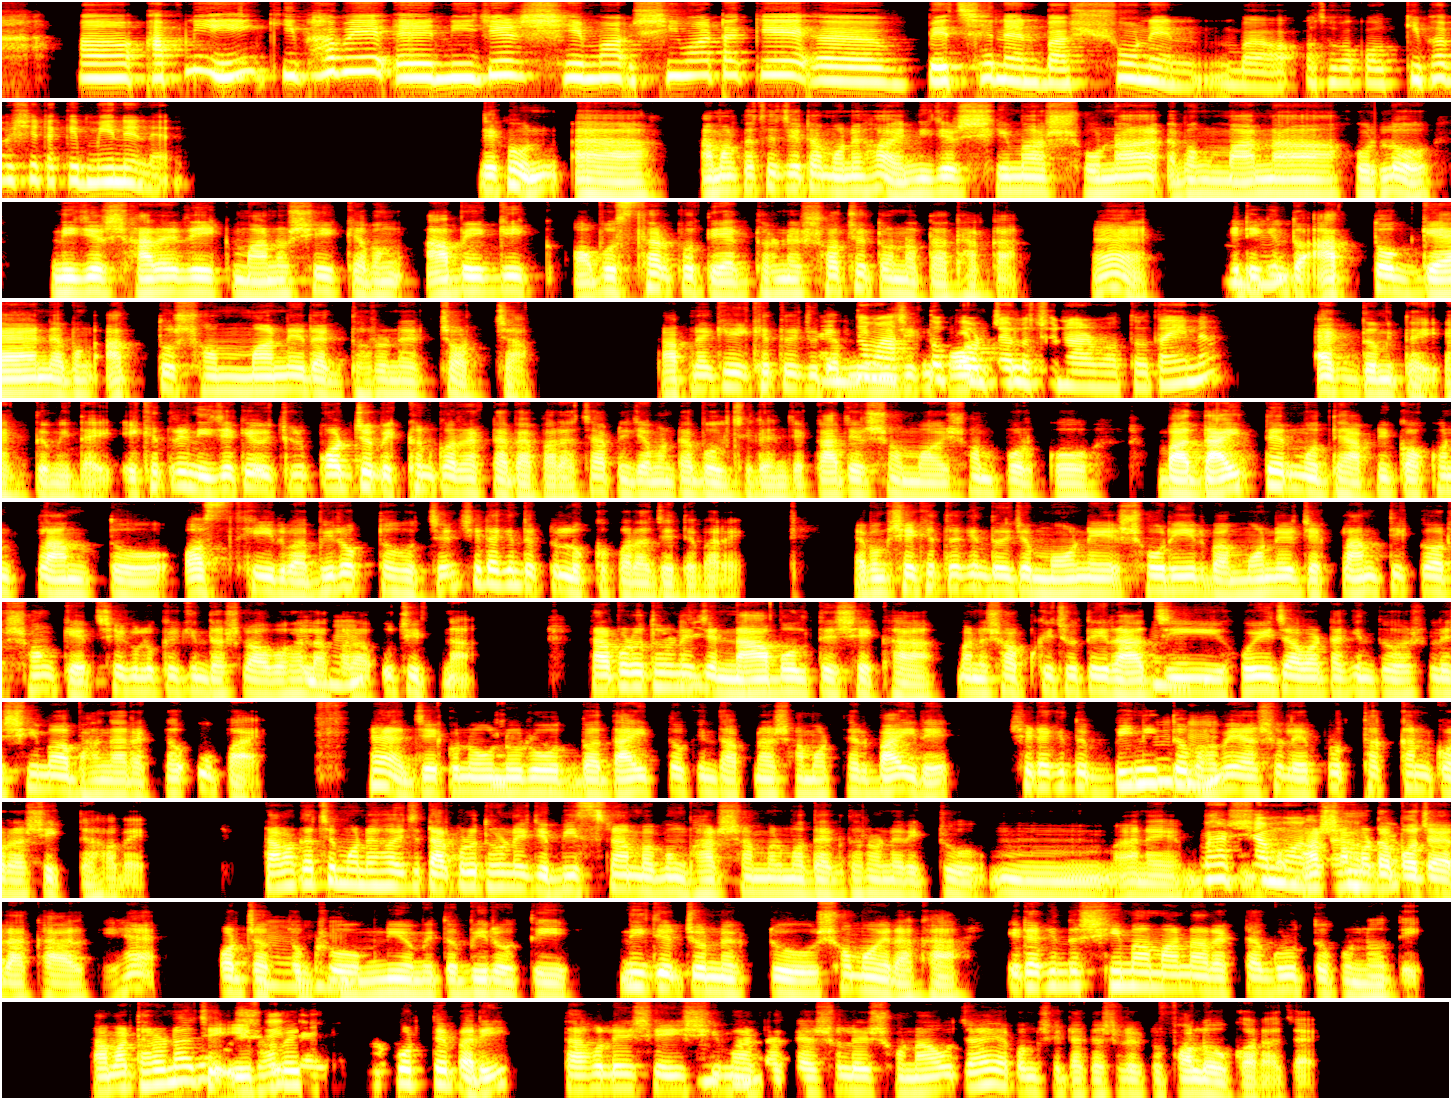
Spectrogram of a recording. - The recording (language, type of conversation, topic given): Bengali, podcast, আপনি কীভাবে নিজের সীমা শনাক্ত করেন এবং সেই সীমা মেনে চলেন?
- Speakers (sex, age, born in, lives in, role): female, 35-39, Bangladesh, Finland, host; male, 35-39, Bangladesh, Finland, guest
- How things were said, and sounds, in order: unintelligible speech; unintelligible speech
